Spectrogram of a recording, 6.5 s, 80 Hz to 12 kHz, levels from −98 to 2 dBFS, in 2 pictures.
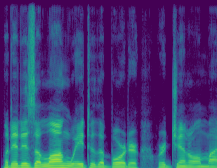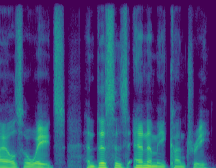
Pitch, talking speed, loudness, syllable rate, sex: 120 Hz, 165 wpm, -20 LUFS, 4.7 syllables/s, male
